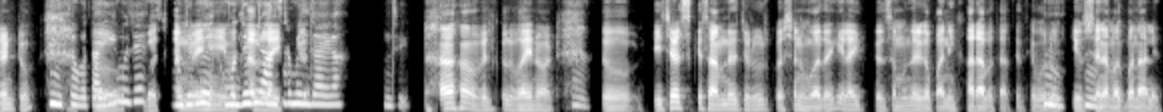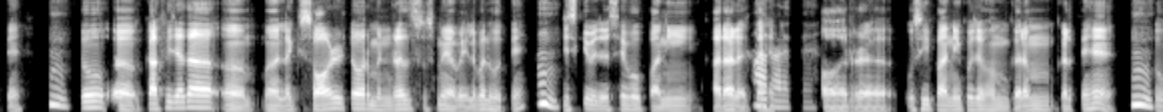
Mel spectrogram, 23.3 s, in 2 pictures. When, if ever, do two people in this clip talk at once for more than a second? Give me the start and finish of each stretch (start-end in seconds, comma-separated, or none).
0.9-3.0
